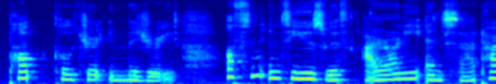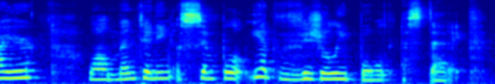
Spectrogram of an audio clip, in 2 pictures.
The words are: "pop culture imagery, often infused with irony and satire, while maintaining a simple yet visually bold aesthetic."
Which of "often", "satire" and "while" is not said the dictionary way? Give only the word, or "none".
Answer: none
